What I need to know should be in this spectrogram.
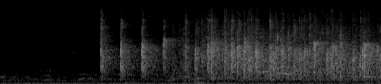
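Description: A man claps his hands sharply a few times.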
